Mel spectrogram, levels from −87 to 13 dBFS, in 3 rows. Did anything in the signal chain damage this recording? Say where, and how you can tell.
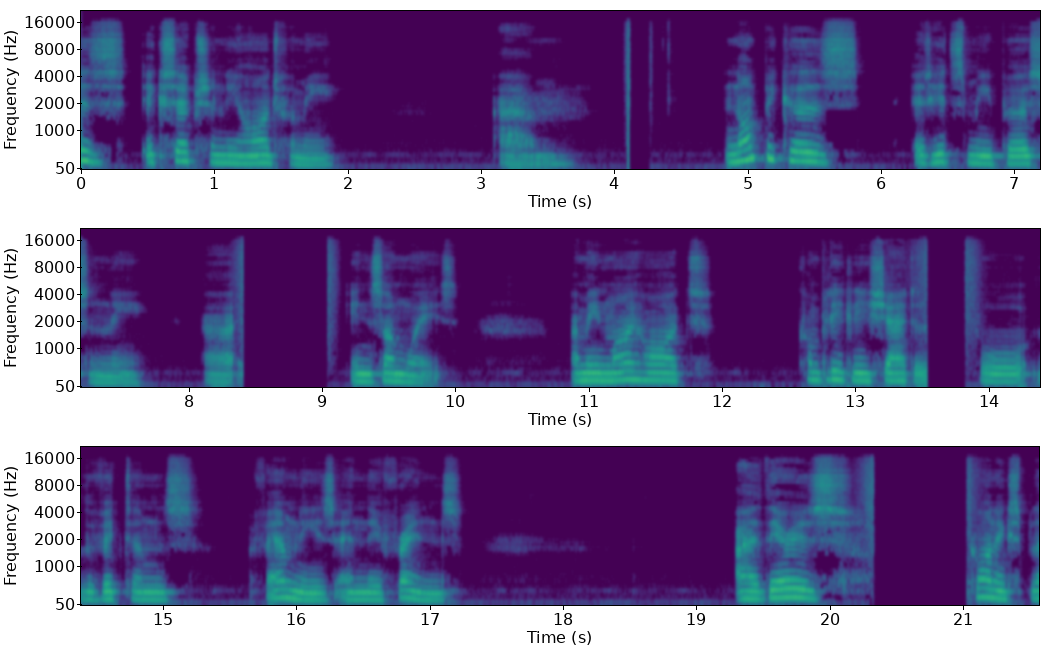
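Yes. Wireless microphone squelch dropouts in the radio link hit at 4.07–4.29 s (before "not because it hits"), 8.29–9.14 s (before "in some ways"), 13.35–13.98 s (before "the victims' families and") and 20.15–21.18 s. Each time, rising hiss precedes a muted hole of 0.16, 0.64, 0.29 and 0.71 s, as the fading signal trips the receiver's squelch. That hiss build-up rules out network packet loss.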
